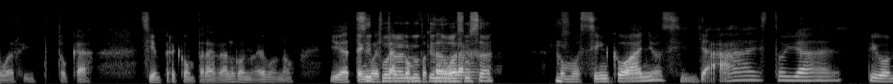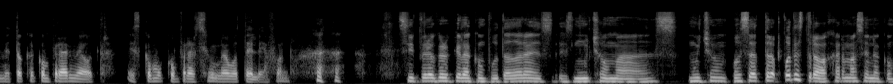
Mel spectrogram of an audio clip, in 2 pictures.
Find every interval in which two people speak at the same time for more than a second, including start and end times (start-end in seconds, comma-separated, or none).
3.5-4.9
